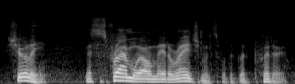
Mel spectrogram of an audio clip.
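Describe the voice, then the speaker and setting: An actor playing a shrewd, unflappable detective, wry and self-assured, in a 1950s radio drama. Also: male voice, medium pitch, big pitch swings, fast talker. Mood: confident explaining. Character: shrewd, unflappable male detective, coolly needling a crook. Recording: muffled vintage 1950s radio recording.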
